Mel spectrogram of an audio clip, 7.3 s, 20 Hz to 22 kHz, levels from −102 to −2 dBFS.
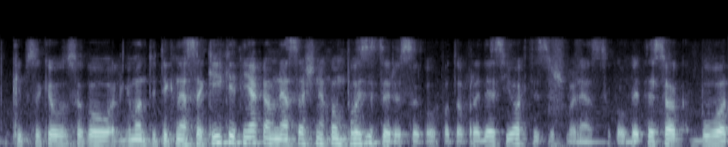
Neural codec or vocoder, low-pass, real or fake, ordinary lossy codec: none; 7.2 kHz; real; AAC, 32 kbps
